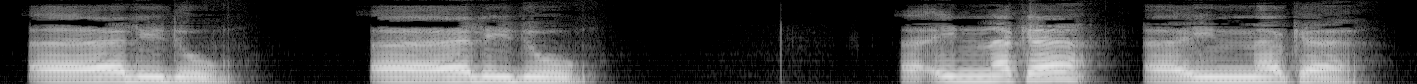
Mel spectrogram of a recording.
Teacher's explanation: وتجعل المكسورة بين الهمزة والياء المادية · Term: التسهيل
